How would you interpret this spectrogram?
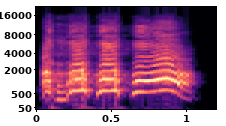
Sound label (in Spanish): Grito; large win; colossal pinatas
